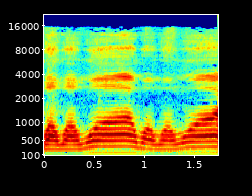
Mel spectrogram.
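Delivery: muffled, droning wah-wah like a muted horn. Joking about fading out after long talking, in a Charlie Brown teacher voice. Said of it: "the Charlie Brown teacher voice".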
